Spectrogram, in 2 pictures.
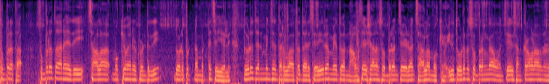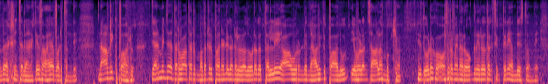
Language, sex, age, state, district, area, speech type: Telugu, male, 30-45, Andhra Pradesh, N T Rama Rao, rural, spontaneous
